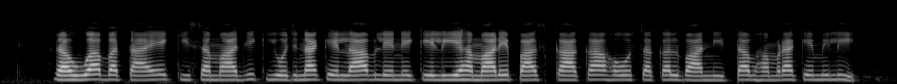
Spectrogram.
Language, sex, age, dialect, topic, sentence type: Magahi, female, 18-24, Southern, banking, question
